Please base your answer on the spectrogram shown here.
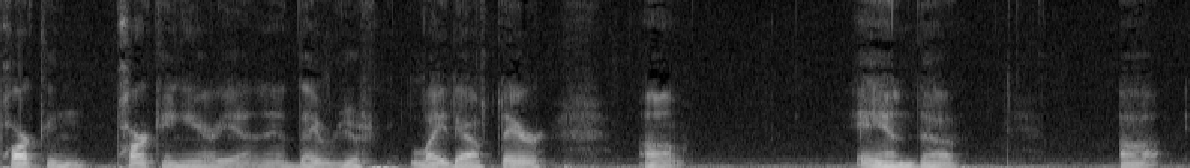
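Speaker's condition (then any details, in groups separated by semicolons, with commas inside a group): Parkinson's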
